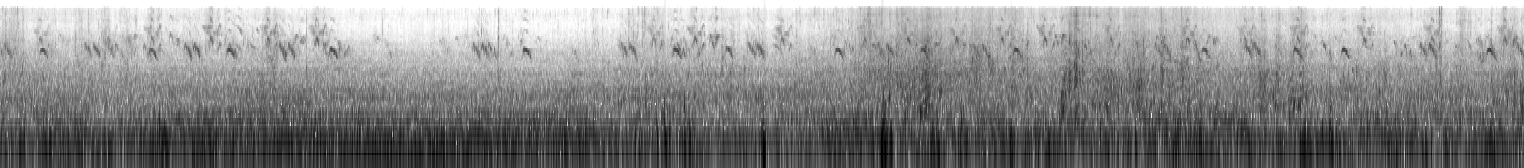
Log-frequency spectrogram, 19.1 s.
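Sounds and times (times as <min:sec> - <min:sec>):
low steady rumble: 0:00.0 - 0:19.0
small birds chirping: 0:00.0 - 0:19.0.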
